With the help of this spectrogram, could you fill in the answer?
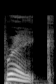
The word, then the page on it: break: anglais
